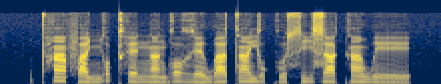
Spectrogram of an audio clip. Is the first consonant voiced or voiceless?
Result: voiceless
